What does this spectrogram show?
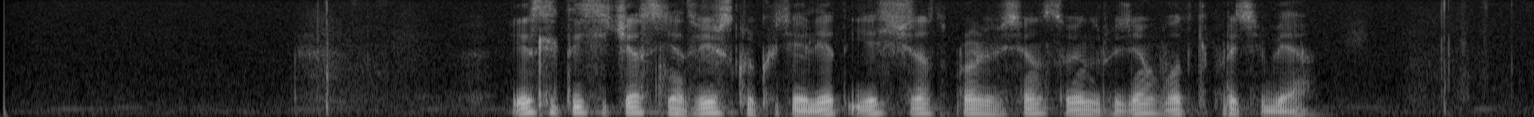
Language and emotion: Russian, neutral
